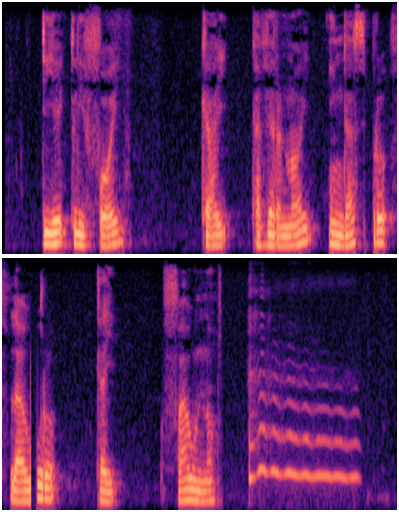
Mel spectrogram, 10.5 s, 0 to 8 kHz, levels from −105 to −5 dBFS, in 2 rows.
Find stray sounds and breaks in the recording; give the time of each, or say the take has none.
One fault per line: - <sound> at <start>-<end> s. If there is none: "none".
- dropout at 5.7-5.7 s
- laugh at 8.5-10.1 s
